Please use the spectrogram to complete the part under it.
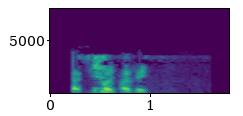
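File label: Police Department Dispatch, scanner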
